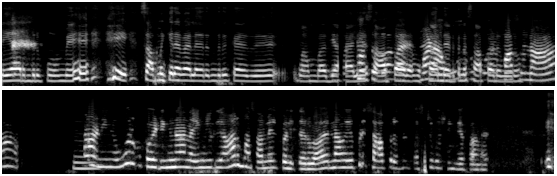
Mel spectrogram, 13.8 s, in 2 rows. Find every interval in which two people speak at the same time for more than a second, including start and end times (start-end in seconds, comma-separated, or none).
4.1-6.5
